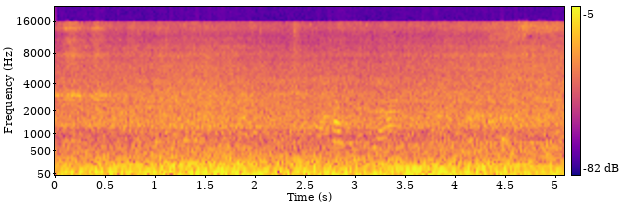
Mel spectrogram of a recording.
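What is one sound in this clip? Footsteps tap on a tiled walkway.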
